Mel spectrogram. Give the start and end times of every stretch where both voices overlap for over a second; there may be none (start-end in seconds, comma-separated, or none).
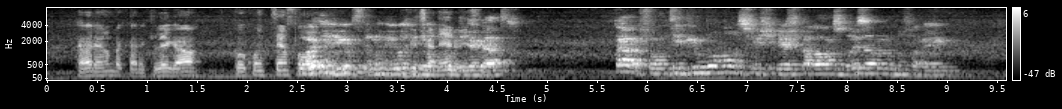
2.5-4.5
